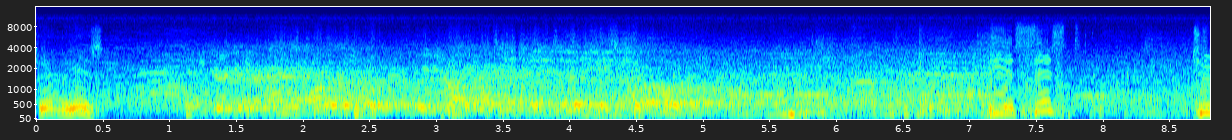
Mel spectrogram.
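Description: A large crowd cheers and chatters in a big echoing arena.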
